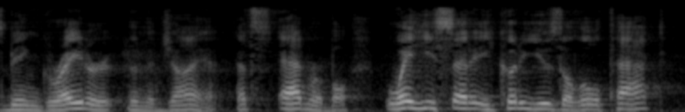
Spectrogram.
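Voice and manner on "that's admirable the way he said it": ordinary talk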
